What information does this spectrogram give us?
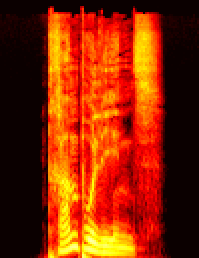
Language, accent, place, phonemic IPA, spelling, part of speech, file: German, Germany, Berlin, /ˈtʁampoˌliːns/, Trampolins, noun, De-Trampolins.ogg
- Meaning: 1. genitive singular of Trampolin 2. plural of Trampolin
